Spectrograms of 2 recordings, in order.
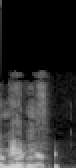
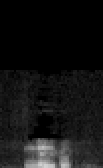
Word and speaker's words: Naboth: Yeah, Naboth. – Naboth.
